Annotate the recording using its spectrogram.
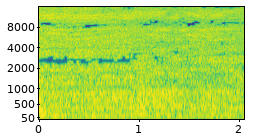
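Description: Steady hiss of a dental high-volume evacuator (HVE) suction drawing air and fluid from the patient's mouth.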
